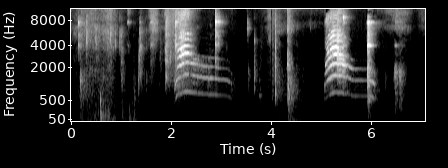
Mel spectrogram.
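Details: Rescued foster kittens Yuki and Piyo on their last night before leaving, gathered on the foster mother's lap indoors: two drawn-out, slightly falling high meows about three seconds apart, with soft rustling and small clicks between.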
